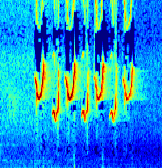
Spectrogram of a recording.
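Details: Rapid series of seven bright, high chirps, each a quick upward flick, from a Java sparrow, a lure call that draws replies from other birds.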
